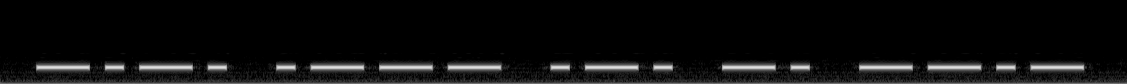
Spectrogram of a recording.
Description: Morse code, heard as a keyed tone, about 7 wpm, 800 Hz. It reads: CJRNQ
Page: Lezione 1: audio a 30 CPM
